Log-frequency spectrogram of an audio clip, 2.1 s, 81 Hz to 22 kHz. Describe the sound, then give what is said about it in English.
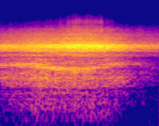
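A speeding train travelling at 90 miles an hour roars past in a steady, loud rushing whoosh that swells to a peak midway and then starts to fade. No voices are heard. “90 miles an hour. Good speed for a train, but it can't leave Superman behind.”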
